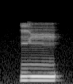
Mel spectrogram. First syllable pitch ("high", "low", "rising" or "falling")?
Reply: high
